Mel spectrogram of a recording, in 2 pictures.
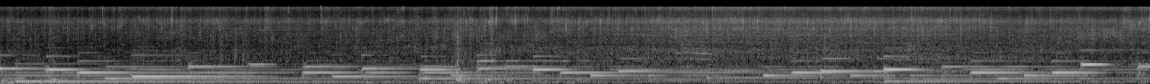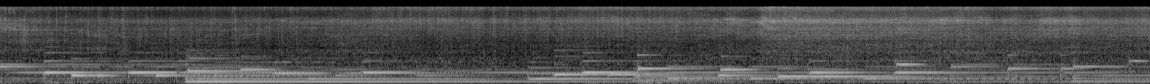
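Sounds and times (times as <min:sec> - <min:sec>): melodic background music: 0:00.0 - 0:23.0
sauce sizzling in a pan: 0:00.0 - 0:23.0.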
